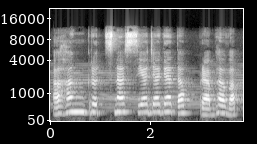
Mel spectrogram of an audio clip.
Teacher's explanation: జగతః విసర్గ తర్వాత పక్కన నాలుగవ చరణం మొదటి అక్షరము ప కాబట్టి శ్వాస వదులుతూ ప లాగా ఉచ్చారణ చేస్తూ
